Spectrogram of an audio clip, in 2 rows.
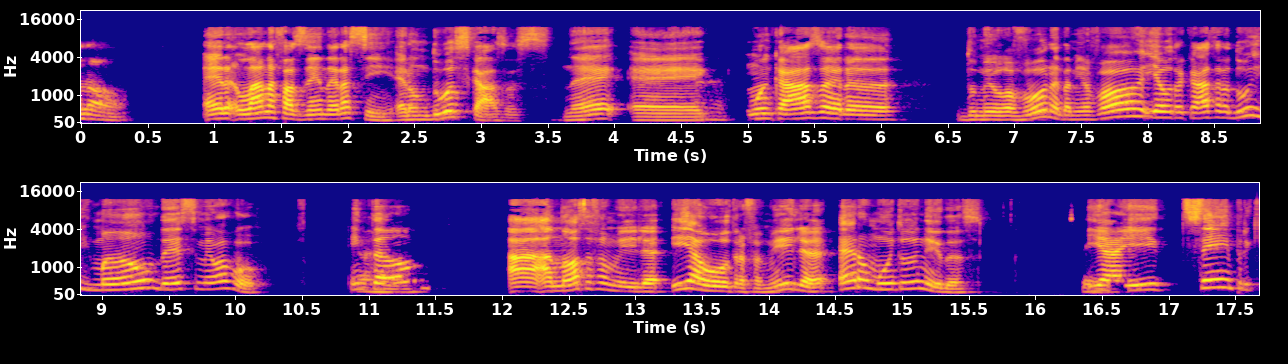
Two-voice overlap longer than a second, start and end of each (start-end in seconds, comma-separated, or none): none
